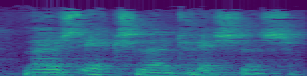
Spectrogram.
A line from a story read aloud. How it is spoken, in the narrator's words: Paul replied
